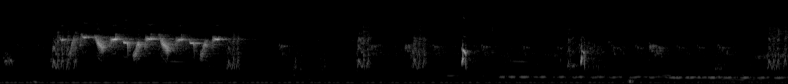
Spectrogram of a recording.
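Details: Nightingale song opening with a loud run of about six rapid, sweeping, whistled notes. Scattered softer chirps and sharp clicks follow, along with a low steady hum in the background.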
